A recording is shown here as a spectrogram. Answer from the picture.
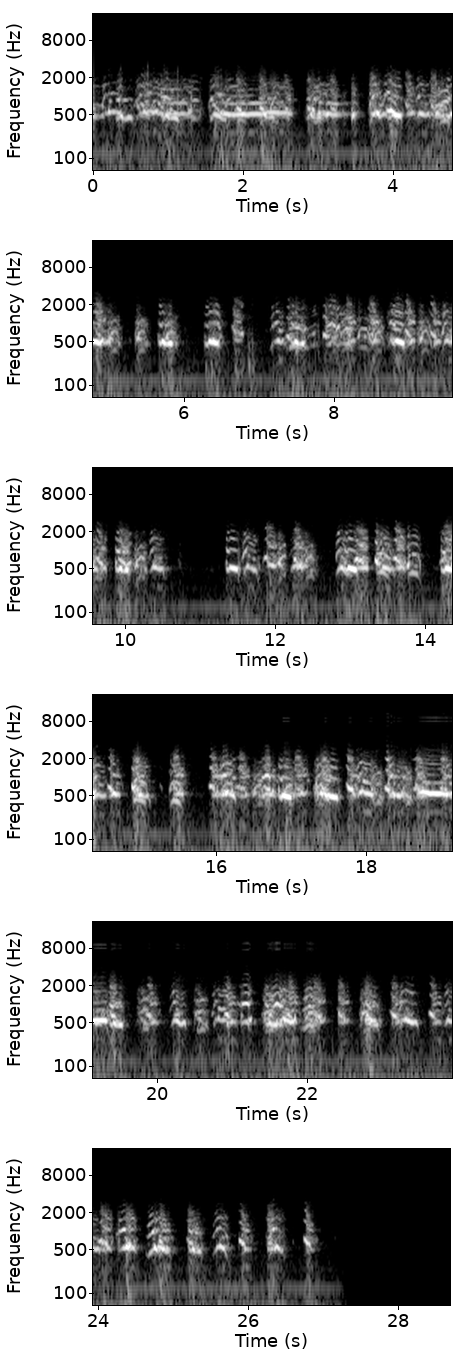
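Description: A pack of foxhounds baying together, many overlapping calls at once. The chorus breaks off briefly about ten seconds in, then resumes and stops about a second before the end.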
